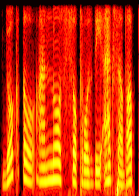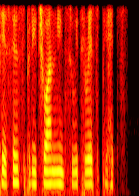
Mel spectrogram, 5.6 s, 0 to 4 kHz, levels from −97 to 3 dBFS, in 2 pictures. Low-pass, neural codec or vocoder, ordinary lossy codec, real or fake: 3.6 kHz; codec, 16 kHz in and 24 kHz out, 0.6 kbps, FocalCodec, streaming, 2048 codes; none; fake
